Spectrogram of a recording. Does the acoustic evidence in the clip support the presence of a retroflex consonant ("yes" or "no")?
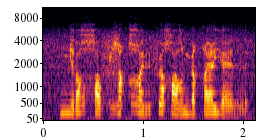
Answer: no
